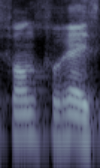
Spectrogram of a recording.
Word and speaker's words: van Foreest: you say it yeah i i pronounce it fun for race but i think it's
